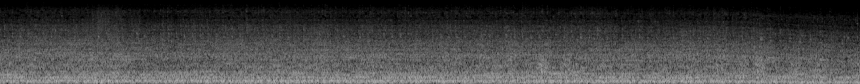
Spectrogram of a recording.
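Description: A single aircraft engine in the X-Plane flight simulator drones as a steady, loud, unbroken low hum and rumble throughout, with no breaks or changes in pitch.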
